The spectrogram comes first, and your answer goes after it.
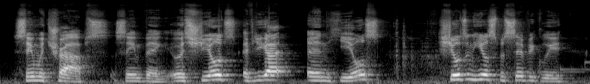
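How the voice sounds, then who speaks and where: A man with a high voice speaks at a fairly slow pace and ordinary pitch variation while music plays in the background. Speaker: gaming streamer. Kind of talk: live gameplay tutorial stream. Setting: live stream. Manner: casual, halting with fillers; mumbling over words.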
